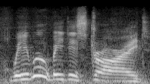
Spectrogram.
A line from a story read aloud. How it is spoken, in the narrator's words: She screamed through foam-flecked lips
